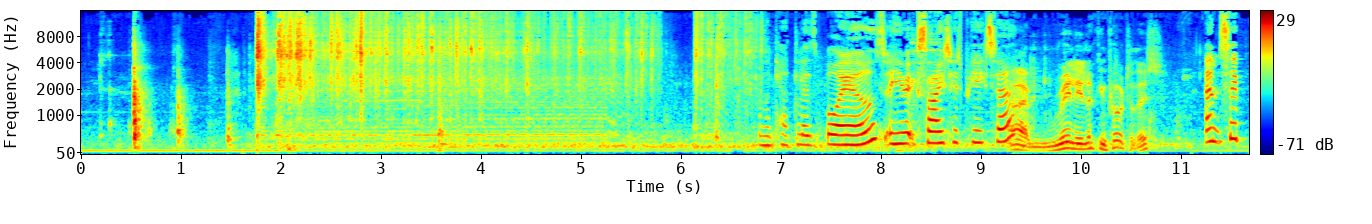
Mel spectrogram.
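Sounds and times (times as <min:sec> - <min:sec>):
coffee beans being ground: 0:01.7 - 0:07.0
speech: 0:06.8 - 0:11.6.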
